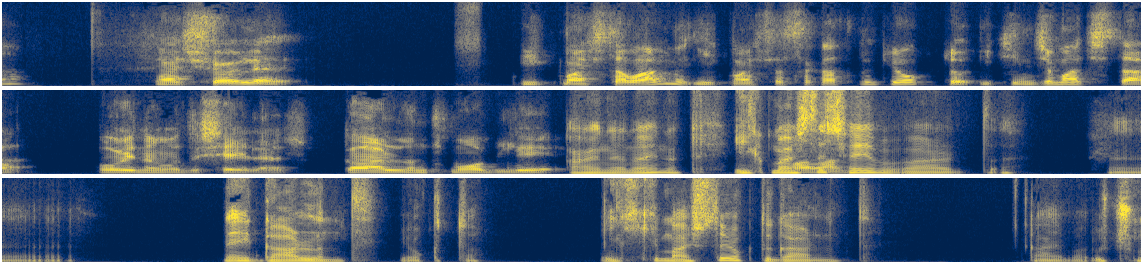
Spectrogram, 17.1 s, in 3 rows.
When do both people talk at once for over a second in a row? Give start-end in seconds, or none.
none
